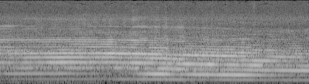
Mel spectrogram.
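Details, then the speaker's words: Vintage RC plane's small glow engine after swapping plugs, heard in flight: high, clean buzzing whine holds steady at full throttle, pitch dropping as it passes; runs smoothly, much better than before the plug change. "Yep. The plug made a difference, eh? Oh yeah. Not bad. That's just feeling like a cat now. Dang, it's heaps better."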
